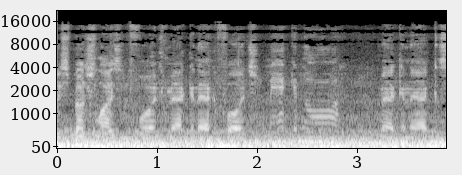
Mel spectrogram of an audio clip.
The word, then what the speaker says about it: Mackinac: fudge yeah they specialize in fudge mackinac fudge mackinaw mackinac is spelled mac and i so so it's just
